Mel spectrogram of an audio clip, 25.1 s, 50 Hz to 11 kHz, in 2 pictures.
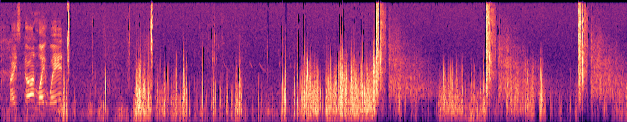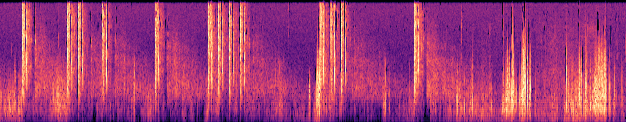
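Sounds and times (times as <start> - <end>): pistol gunshots: 7.4 - 8.5, 9.7 - 10.8, 11.5 - 18.2, 18.9 - 21.7.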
